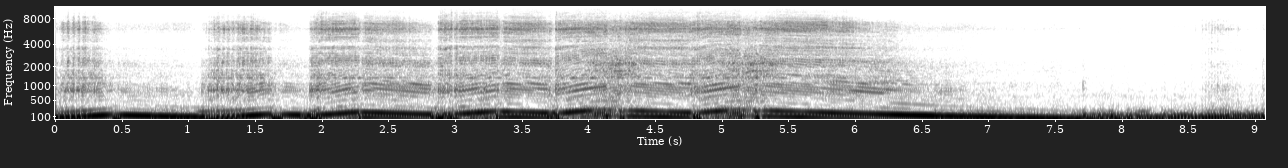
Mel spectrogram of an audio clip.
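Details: Miata kart, unstarted for almost a year, wide-open cold start on a full tank: engine screams near redline from start-up, surging without throttle; cause found to be a vacuum leak.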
